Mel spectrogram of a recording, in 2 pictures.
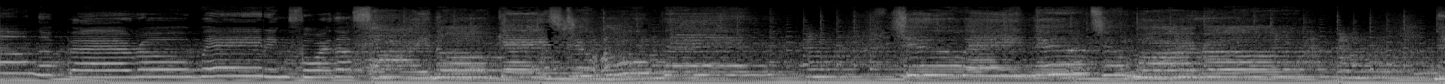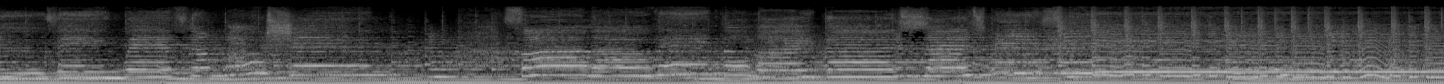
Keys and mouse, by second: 0.4 click, 1.1 click, 1.9 click, 7.0-8.2 drag, 9.0-10.2 drag, 10.5 click, 12.4 click, 15.8 click, 21.6 click, 24.2 n, 26.1 shift+middle click, 28.3 click.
